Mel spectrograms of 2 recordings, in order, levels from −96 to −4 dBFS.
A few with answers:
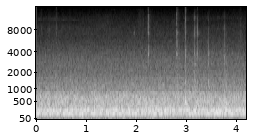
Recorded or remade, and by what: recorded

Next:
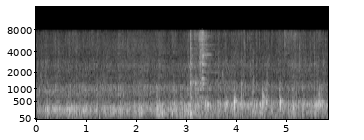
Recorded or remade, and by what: remade, vocoder, BigVGAN v2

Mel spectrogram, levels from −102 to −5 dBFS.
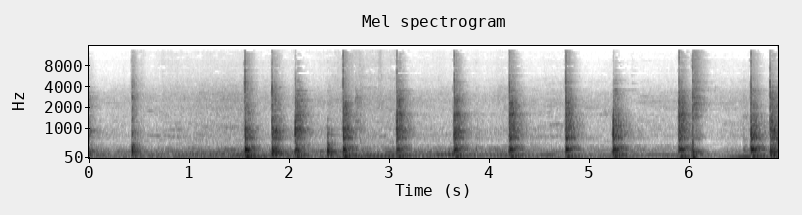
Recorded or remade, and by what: recorded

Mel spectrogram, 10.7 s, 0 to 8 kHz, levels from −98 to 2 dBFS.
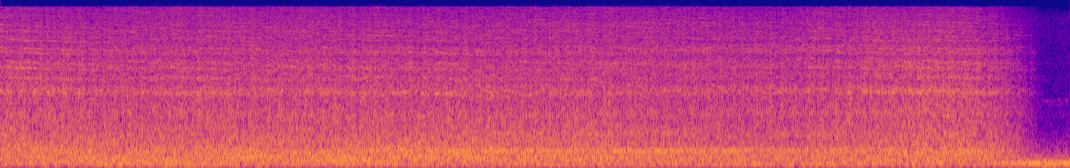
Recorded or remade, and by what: recorded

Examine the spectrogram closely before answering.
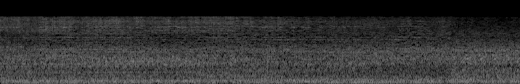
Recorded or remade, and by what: remade, vocoder, BigVGAN v2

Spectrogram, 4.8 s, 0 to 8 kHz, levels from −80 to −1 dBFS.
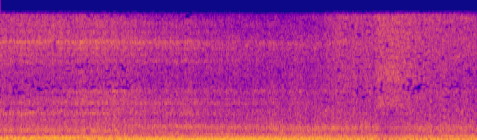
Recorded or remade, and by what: recorded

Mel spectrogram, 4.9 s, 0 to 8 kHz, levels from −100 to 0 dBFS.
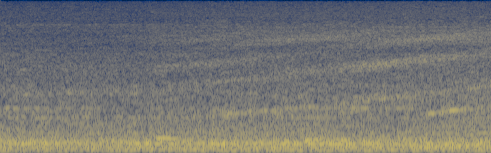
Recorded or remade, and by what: recorded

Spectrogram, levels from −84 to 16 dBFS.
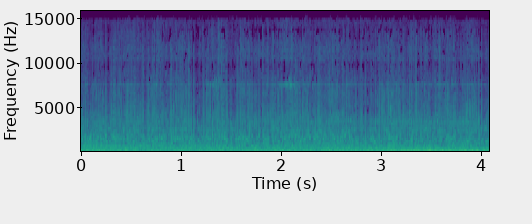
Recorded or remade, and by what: remade, vocoder, BigVGAN v2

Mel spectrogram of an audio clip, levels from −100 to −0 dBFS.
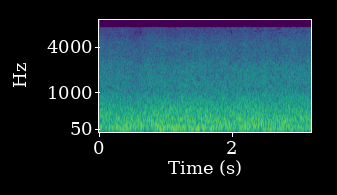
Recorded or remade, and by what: remade, vocoder, BigVGAN v2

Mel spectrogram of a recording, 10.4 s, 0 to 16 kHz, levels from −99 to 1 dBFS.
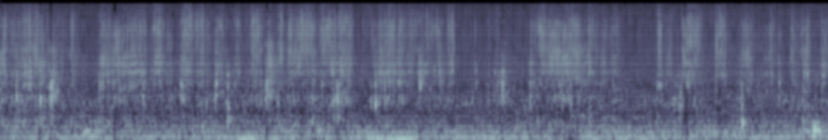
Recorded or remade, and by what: remade, vocoder, BigVGAN v2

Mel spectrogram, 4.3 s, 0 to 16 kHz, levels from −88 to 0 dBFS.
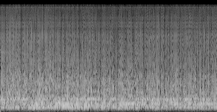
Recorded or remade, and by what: remade, vocoder, BigVGAN v2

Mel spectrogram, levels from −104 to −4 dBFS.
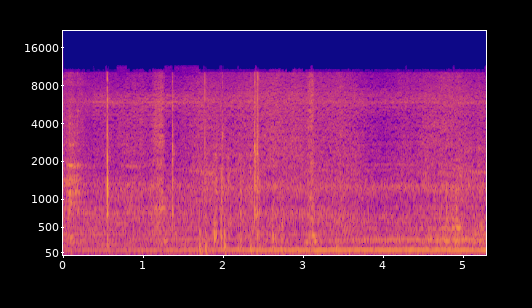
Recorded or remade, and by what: remade, vocoder, BigVGAN v2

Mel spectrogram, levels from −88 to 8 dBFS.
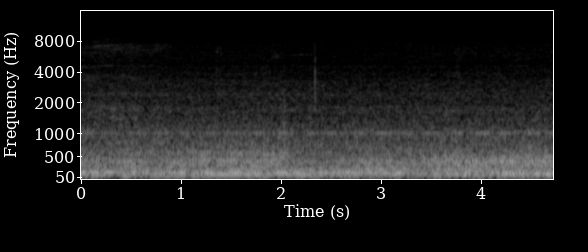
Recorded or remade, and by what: recorded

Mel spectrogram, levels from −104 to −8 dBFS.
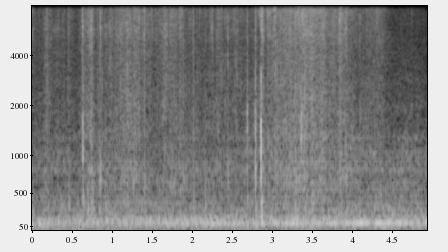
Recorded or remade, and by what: recorded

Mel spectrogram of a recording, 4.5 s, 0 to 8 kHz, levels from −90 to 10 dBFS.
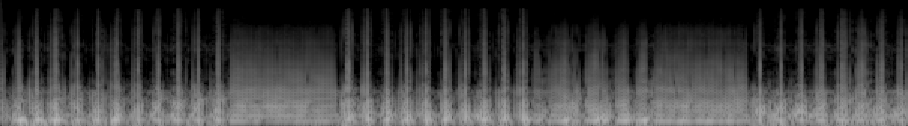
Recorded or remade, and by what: remade, vocoder, BigVGAN v2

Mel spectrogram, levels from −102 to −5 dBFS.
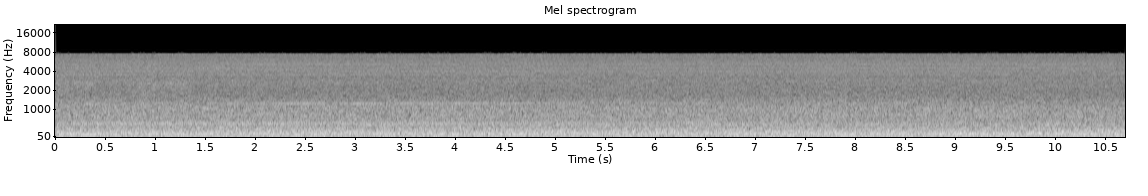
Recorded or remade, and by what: recorded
